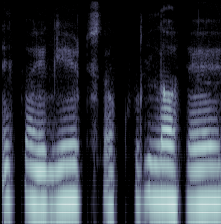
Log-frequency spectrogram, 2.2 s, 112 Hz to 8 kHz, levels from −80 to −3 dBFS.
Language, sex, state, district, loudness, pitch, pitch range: Rajasthani, female, Rajasthan, Churu, -26 LUFS, 165 Hz, 160-170 Hz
